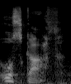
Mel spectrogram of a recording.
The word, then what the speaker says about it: Asgard: So Asgard, you're referring to the Yes. Nine Realms. Yeah, actually in Old Norse that would have been pronounced Usgarth.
